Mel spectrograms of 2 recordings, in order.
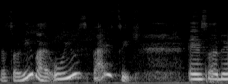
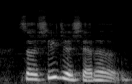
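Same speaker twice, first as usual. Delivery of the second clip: normal talking voice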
